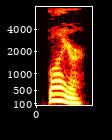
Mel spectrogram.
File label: "Liar", English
